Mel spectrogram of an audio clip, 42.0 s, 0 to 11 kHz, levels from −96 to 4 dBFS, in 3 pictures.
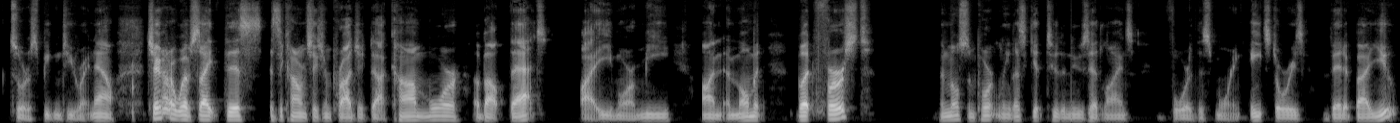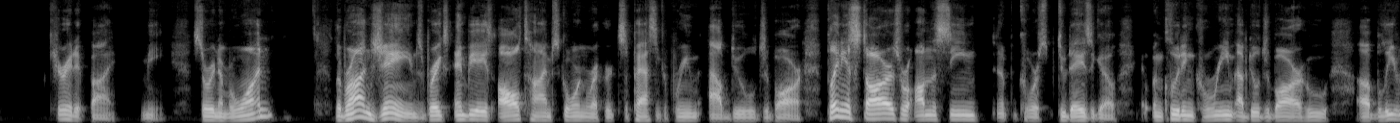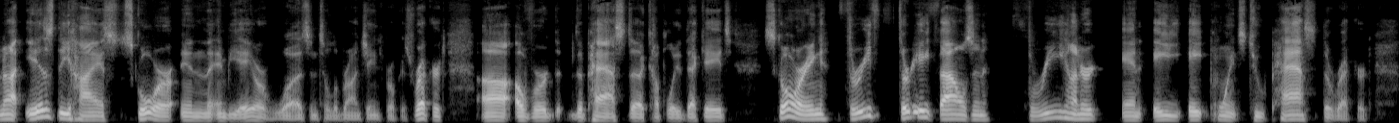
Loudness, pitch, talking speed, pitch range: -27 LUFS, 95 Hz, 170 wpm, 85-110 Hz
